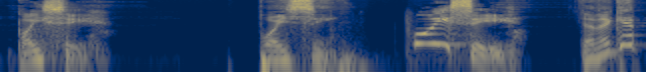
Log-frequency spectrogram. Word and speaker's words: Boise: Boise State you know you said it wrong the first time and that makes people from Boise mad did I say Boise yeah you can't go Boise oh you can't just as II ok boise boise boise boise then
